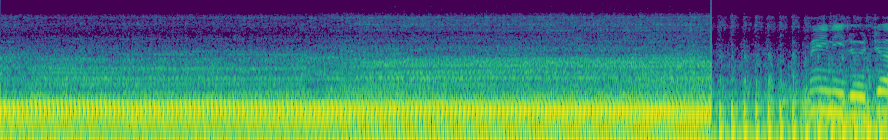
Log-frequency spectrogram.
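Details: Old used machine started with the choke on while warming up: loud single-cylinder thumping at a fast choke idle, a bit uneven, then the revs change. It still needs tuning.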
